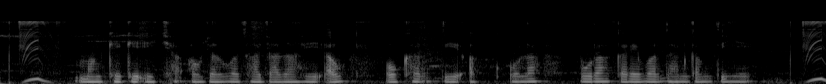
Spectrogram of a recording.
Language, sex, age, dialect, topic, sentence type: Chhattisgarhi, male, 18-24, Western/Budati/Khatahi, banking, statement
